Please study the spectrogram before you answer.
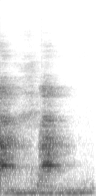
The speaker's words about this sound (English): that's my dog, the little one, Big Mark.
